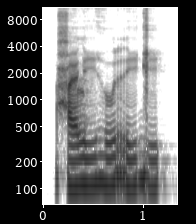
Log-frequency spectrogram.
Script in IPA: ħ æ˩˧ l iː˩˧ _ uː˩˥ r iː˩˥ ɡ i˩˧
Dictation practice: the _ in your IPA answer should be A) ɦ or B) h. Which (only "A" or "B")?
A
